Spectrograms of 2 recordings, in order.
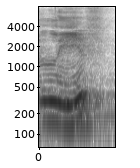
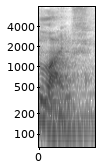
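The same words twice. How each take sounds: First: The vowel is short, as in 'give'. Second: The vowel is long, as in 'five'. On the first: It is the verb meaning to live. "O verbo a gente pronuncia live" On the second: It is the noun or adjective for a live broadcast. "E o substantivo, ou até adjetivo... a gente chama de live"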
